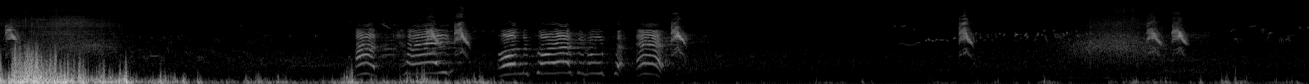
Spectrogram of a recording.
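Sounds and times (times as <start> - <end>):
faint hiss: 0.0 - 2.8, 6.1 - 13.0
bird calls sweeping down: 10.4 - 12.2.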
